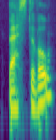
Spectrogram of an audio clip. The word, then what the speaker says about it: Bestival: So check out the likes of Glastonbury Festival, Reading and Leeds festivals, the Isle of Wight festival, Bestival, spelt with a B, Bestival.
